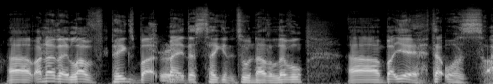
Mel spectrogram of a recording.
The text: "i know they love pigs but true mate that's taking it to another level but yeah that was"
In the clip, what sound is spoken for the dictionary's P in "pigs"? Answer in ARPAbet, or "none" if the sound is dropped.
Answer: P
